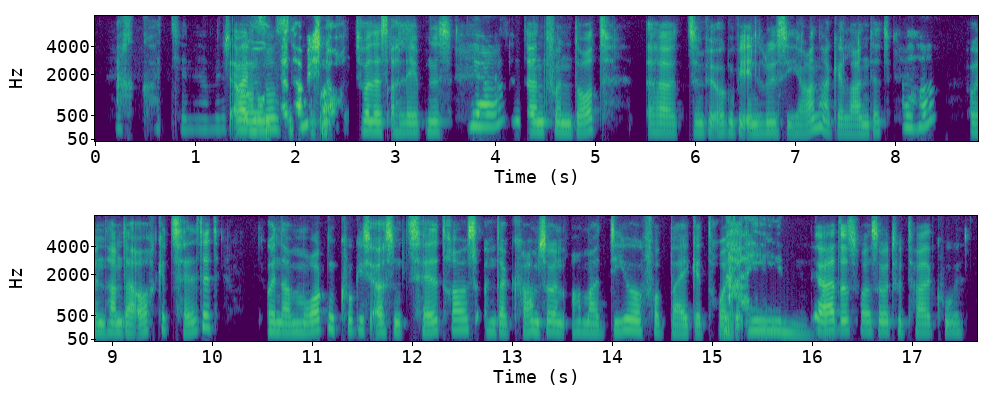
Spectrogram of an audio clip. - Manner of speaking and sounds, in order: static; distorted speech; in Spanish: "Armadillo"
- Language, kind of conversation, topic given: German, unstructured, Welche Erlebnisse machen eine Reise für dich unvergesslich?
